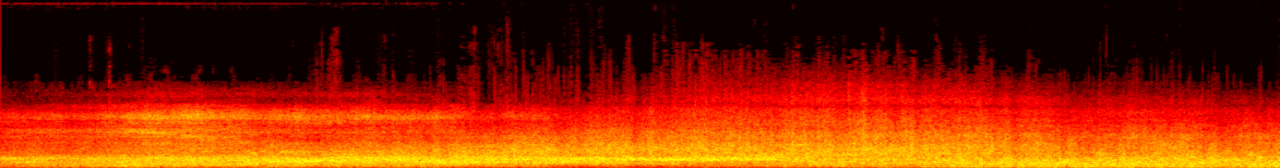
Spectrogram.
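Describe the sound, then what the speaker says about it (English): A Hawker Hunter jet of the Patrouille Suisse roars past at an air show, a loud, sustained engine rush that swells in quickly and holds steady with broadband jet noise. "the Hawker Hunter, which he describes as the most wonderful jet plane to fly"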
